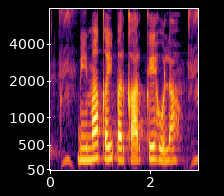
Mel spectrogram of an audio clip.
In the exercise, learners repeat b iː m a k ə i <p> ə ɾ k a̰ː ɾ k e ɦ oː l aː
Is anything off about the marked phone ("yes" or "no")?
no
